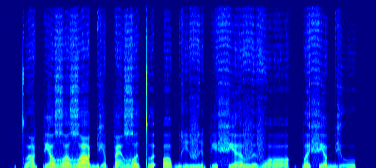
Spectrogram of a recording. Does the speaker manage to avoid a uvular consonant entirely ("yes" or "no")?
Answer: no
